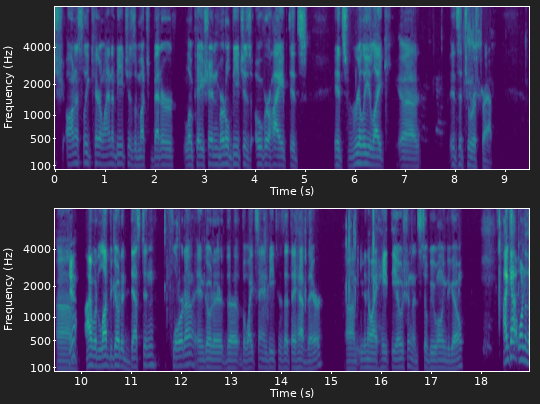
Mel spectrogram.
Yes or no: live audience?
no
